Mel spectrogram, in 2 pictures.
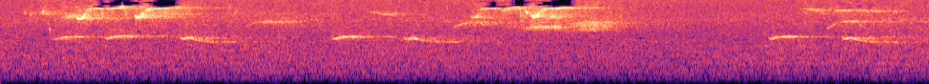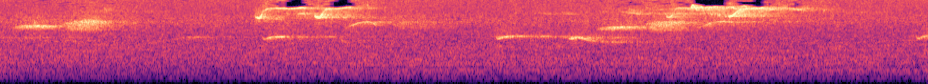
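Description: Birds chirping: short downward-sliding chirps, often in pairs, repeating about once a second over a steady soft hiss.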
